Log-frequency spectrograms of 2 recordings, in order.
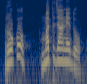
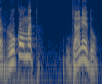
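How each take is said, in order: First: रोको on its own, brief break, then मत जाने दो together; pause after रोको. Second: रोको मत together, clear break, then जाने दो; pause after मत. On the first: Teacher showing students where the comma falls, pausing after रोको. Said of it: "यहाँ कॉमा लग गया". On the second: Teacher moving the comma for students, pausing after मत. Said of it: "फिर कहाँ लगाए हैं अपन". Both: Shown as a demonstration.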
